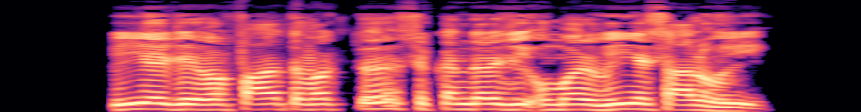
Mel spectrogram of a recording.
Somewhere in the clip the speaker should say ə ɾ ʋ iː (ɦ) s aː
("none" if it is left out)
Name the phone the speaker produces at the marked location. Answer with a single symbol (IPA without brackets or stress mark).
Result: ɦ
